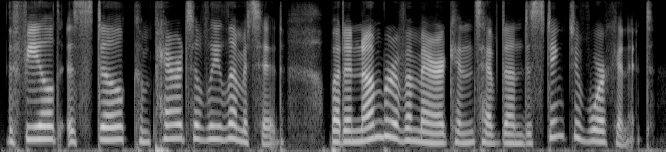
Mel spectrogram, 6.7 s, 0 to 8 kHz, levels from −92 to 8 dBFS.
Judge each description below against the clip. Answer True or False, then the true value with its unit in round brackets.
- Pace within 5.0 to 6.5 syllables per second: True (5.3 syllables/s)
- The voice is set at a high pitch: True (225 Hz)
